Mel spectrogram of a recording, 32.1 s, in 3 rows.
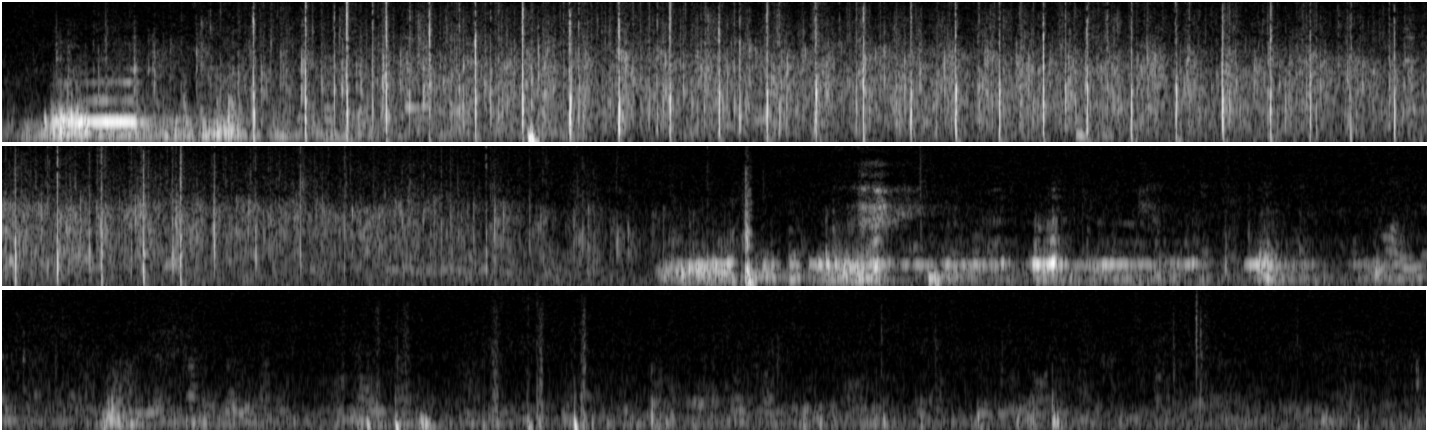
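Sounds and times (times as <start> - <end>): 
low murmur of room noise: 0.0 - 32.0
audience applauding: 0.6 - 15.8.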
